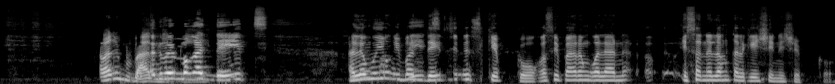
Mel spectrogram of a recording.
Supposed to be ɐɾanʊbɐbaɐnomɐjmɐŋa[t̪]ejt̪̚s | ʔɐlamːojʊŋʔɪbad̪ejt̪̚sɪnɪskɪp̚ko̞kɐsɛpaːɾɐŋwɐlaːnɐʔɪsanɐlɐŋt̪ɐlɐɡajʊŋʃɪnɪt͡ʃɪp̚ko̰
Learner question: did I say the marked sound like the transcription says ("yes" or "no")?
no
